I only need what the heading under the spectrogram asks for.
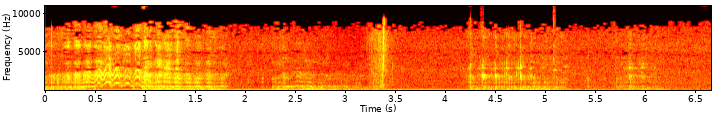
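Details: Coalesce Puma, a foster horse of the Retired Horse Association, waits in the stall for feed and, too impatient to wait its turn, calls out demanding food; low rumbling, throaty vocalisations in bursts, separated by pauses, with stable noises and a steady low hum.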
